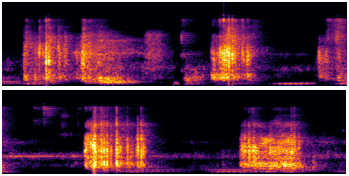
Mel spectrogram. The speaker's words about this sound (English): All right, roll percentile dice.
